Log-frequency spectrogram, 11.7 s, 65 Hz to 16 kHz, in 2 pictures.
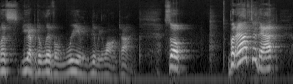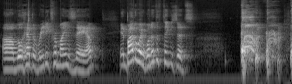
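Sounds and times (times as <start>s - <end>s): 
speech: 0.0s - 3.8s, 4.6s - 9.8s
person coughing harshly: 10.7s - 11.6s.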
